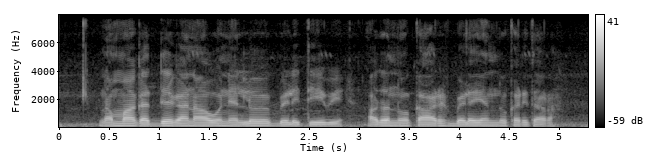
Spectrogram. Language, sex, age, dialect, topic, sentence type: Kannada, male, 18-24, Central, agriculture, statement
